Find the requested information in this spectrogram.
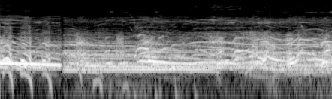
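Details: Excited Alaskan Husky sled dogs in Alaska during June summer cart training; many dogs howl together in a dense, wavering chorus of sliding tones with short yips mixed in.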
